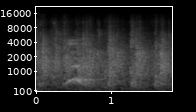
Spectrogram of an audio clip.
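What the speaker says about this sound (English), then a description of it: "you can clap." Church congregation applauding during a service, a short, moderately quiet patter of many hands clapping with no break.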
